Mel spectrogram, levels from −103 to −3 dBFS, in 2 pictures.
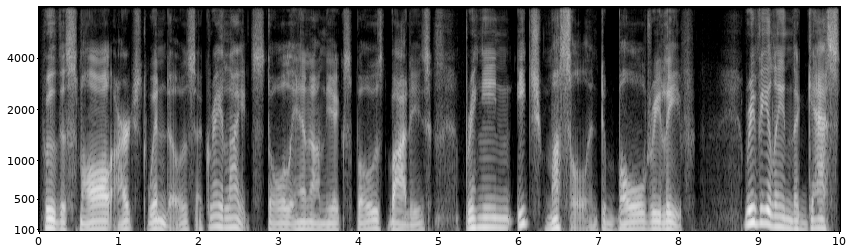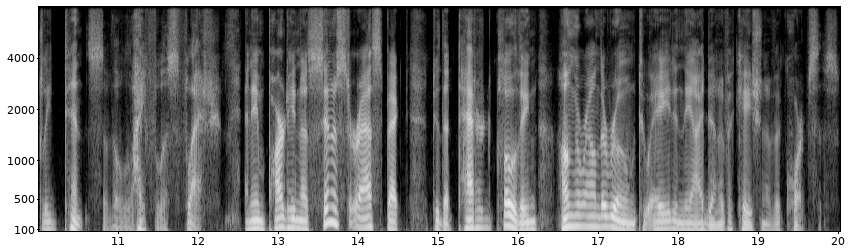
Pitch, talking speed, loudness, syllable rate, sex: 105 Hz, 145 wpm, -23 LUFS, 4.5 syllables/s, male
